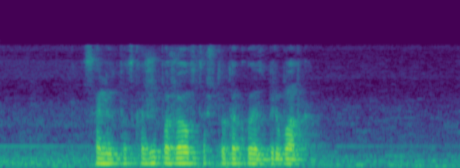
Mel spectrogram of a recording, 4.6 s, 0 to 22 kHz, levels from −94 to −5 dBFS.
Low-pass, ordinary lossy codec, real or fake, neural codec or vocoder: 7.2 kHz; MP3, 64 kbps; real; none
